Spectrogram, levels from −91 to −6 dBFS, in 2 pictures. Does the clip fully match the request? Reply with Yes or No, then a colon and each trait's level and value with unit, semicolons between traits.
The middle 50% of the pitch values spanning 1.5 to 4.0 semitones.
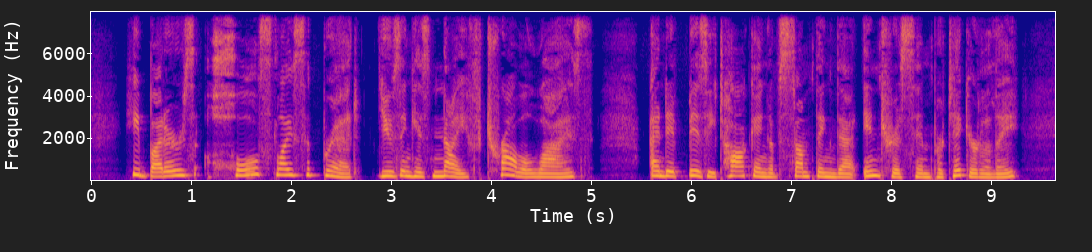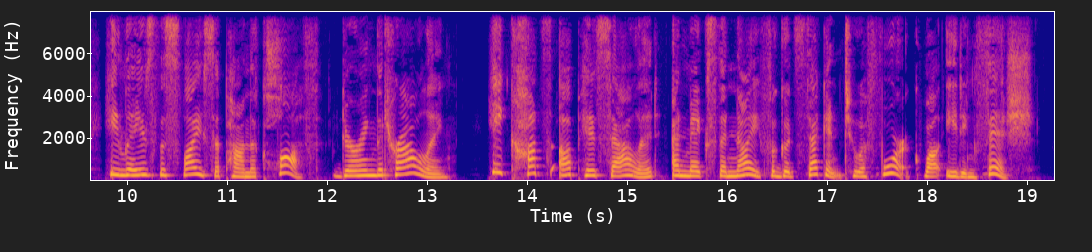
No: wide, 5.6 semitones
